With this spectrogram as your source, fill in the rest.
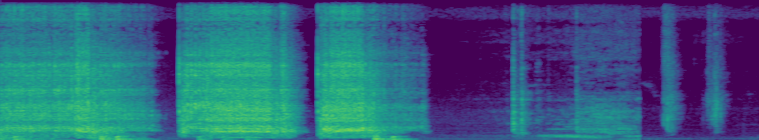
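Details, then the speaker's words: Honda Supra Fit starter motor on a battery helped by a charger: three harsh, rough growling bursts because the worn, loose bushing lets the armature rub the magnets; thin shim plate added as the fix. "Tadi masih terdengar suara ngorok-ngorok ya. Ternyata untuk bagian bos-bosan di dalam sana itu sudah aus atau longgar terhadap as ini."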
